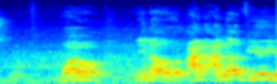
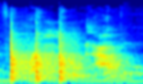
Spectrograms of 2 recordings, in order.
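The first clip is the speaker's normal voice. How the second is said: ad announcer; much slower than usual. Pretend. Sponsor shout-out.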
